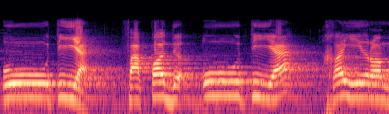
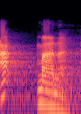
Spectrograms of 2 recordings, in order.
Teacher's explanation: ngenalnya amanah Paman amanah sebenarnya a Mana hamzahnya hilang dipanjangkan hurufnya pemanjangan huruf dari Hamzah kepada huruf mad ini disebut dengan mad badal berapa panjangnya cuma dua harokat atau satu Alif maka itu dia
